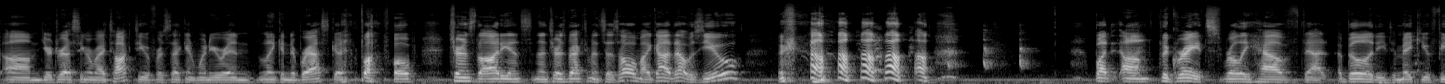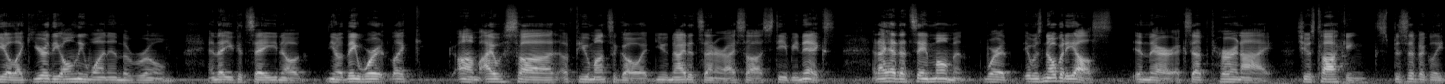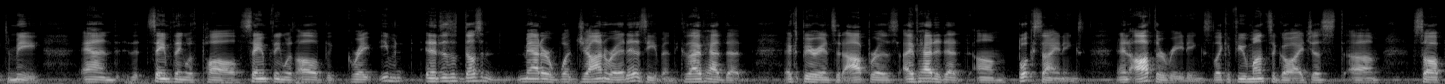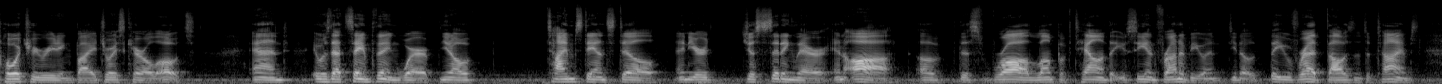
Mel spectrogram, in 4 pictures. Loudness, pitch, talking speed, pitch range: -23 LUFS, 110 Hz, 210 wpm, 105-125 Hz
